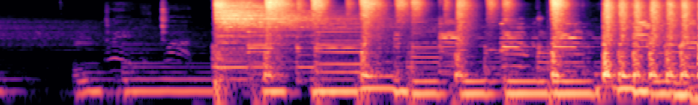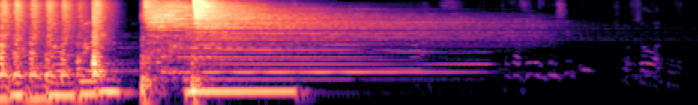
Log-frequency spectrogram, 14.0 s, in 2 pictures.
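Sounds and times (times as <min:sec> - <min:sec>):
blues endings: 0:02.2 - 0:12.8.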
